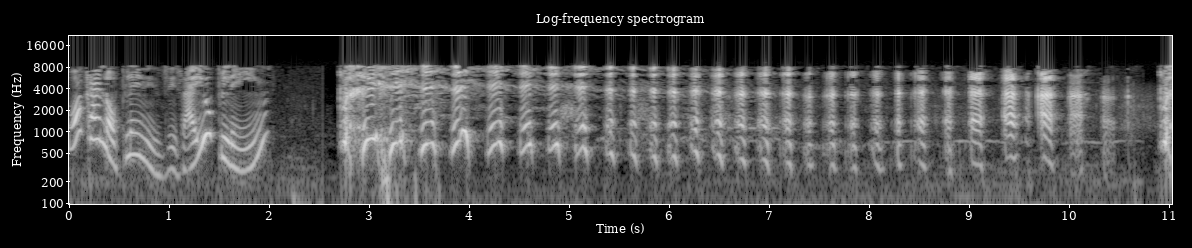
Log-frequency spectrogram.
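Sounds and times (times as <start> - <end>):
high-pitched laughter: 2.7 - 11.0.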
